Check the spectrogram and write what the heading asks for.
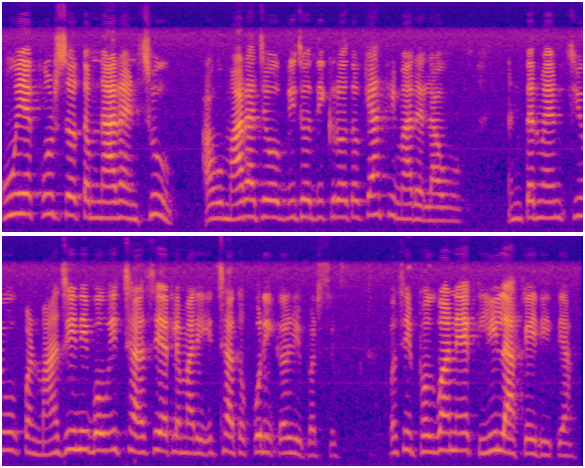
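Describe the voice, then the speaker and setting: Bright-voiced woman storyteller. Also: on the high side, brisk, slight background noise. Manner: storytelling with quoted dialogue. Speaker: devotional storyteller. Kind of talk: religious story narration.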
